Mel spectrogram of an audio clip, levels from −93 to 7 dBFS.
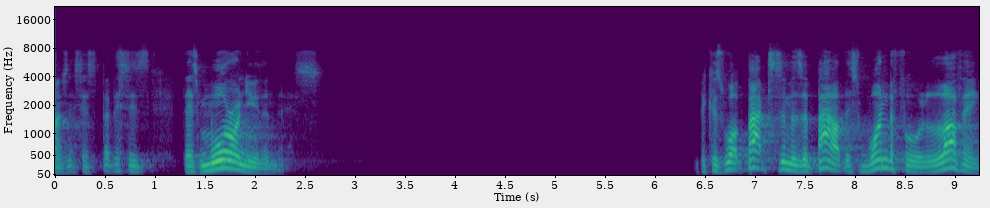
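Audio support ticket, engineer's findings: Findings: no faults in the speech; the call microphone processing and the Opus call path behave as expected, with content limited to 8 kHz.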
